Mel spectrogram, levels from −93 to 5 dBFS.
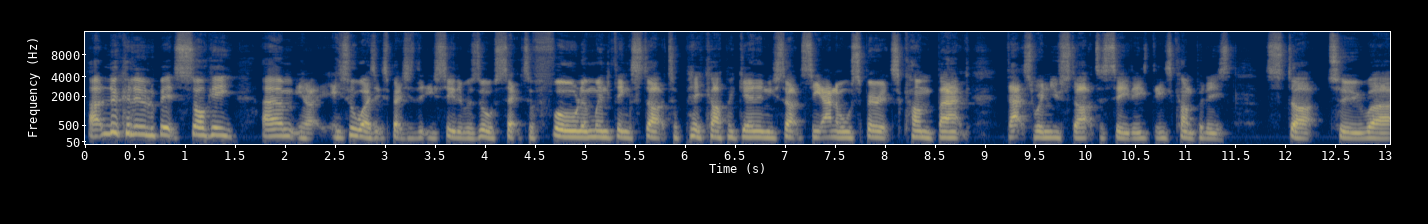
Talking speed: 220 wpm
